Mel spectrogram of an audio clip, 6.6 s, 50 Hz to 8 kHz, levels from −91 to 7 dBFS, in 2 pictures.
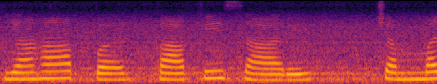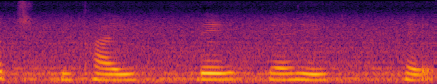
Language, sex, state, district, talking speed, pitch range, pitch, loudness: Hindi, female, Madhya Pradesh, Dhar, 80 wpm, 210-225 Hz, 215 Hz, -15 LUFS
